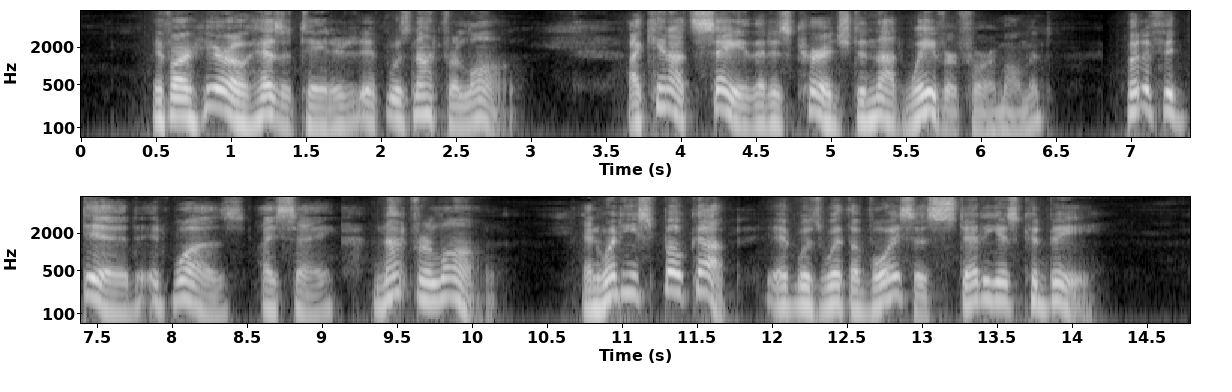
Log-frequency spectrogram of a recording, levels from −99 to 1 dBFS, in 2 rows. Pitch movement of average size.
No: wide, 6.1 semitones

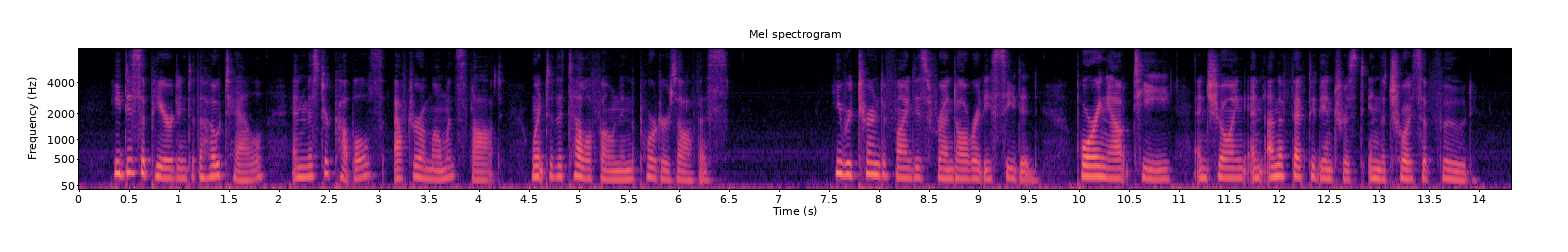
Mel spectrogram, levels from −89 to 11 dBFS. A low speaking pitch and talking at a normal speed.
No: medium, 160 Hz; average, 170 wpm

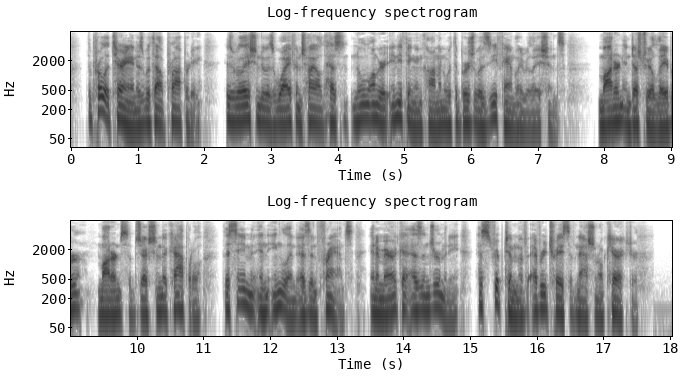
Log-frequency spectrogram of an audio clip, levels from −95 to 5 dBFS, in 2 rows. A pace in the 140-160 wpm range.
No: average, 170 wpm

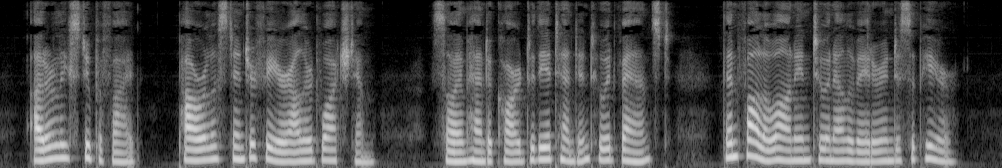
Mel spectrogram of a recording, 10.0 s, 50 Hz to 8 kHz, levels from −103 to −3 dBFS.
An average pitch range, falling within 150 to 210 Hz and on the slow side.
No: average, 3.2 semitones; high, 190 Hz; average, 155 wpm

